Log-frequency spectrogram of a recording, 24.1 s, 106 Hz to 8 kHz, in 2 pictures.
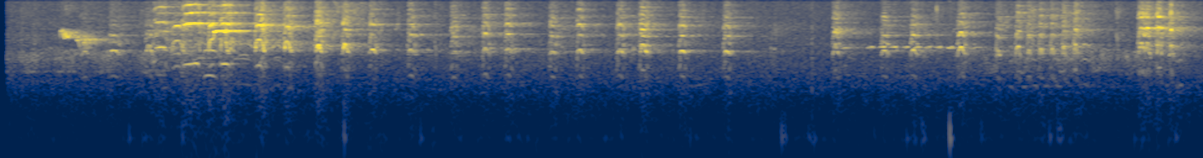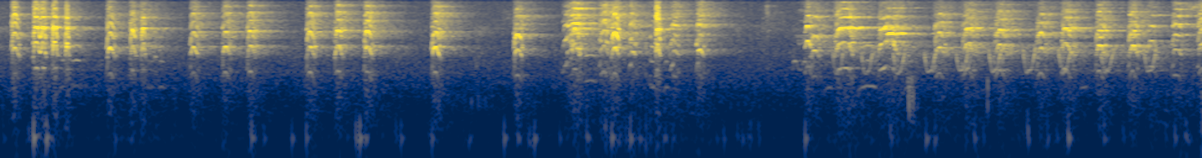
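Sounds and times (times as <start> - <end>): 
Oriental Pied Hornbill in Thailand: 0.7 - 7.4, 8.3 - 19.4, 20.0 - 24.0.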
